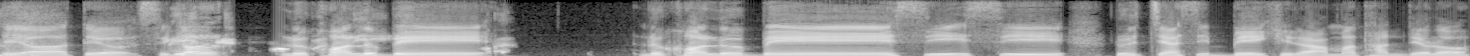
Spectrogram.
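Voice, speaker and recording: A man's fairly high voice has a bright, sharp tone and ordinary pitch variation. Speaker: podcast host. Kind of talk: casual chat. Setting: video call.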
